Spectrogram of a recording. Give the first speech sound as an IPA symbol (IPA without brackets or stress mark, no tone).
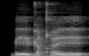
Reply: ɽ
